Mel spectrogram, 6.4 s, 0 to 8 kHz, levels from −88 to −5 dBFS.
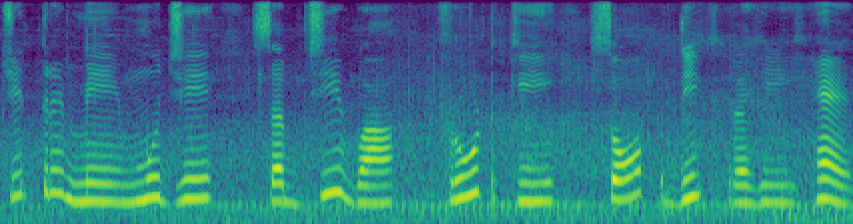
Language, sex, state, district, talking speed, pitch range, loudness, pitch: Hindi, female, Madhya Pradesh, Katni, 105 wpm, 190-235 Hz, -19 LUFS, 205 Hz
